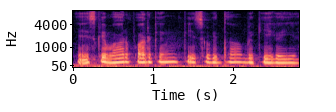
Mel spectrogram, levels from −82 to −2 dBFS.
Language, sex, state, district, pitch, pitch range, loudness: Hindi, male, Bihar, Vaishali, 175 Hz, 155-180 Hz, -16 LUFS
